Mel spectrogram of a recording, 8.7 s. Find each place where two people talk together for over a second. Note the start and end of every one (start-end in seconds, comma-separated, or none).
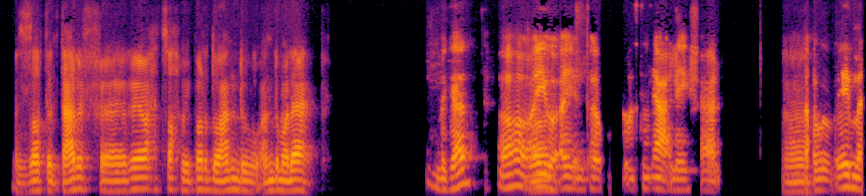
none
